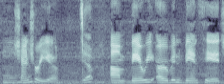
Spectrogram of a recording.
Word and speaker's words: Shantria: to century you pronounce your names am i pronouncing it right Chantry oh yeah very urban vintage you've had some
